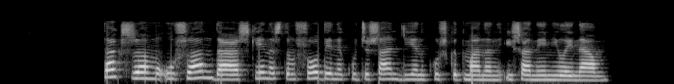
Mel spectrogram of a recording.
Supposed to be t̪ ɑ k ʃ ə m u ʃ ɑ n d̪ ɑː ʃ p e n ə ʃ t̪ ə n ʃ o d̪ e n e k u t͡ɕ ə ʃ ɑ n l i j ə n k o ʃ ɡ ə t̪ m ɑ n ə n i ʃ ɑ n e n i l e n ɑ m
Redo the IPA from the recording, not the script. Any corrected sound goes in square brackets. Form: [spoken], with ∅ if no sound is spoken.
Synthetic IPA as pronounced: t̪ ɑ k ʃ ə m u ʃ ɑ n d̪ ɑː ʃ [k] e n ə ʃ t̪ ə [m] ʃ o d̪ e n e k u t͡ɕ ə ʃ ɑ n l i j ə n k [u] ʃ [k] ə t̪ m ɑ n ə n i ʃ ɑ n e n i l e n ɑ m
